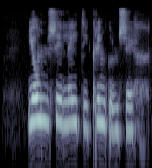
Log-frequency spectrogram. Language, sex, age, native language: Icelandic, female, 10, Icelandic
